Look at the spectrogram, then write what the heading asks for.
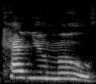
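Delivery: put-on plain English-sounding British accent. Recounting what a woman asked her, quoting her in a British accent. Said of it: "she said with her British accent".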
